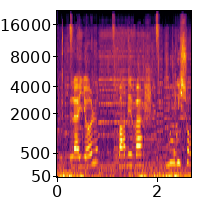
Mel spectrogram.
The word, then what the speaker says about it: Laguiole: Fromage produit à Laguiole, à prononcer l'aïole, par des vaches nourries sur l'Aubrac.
